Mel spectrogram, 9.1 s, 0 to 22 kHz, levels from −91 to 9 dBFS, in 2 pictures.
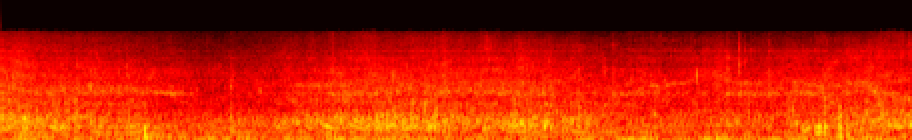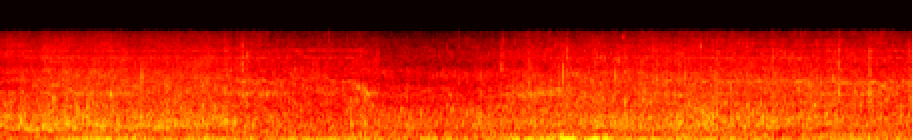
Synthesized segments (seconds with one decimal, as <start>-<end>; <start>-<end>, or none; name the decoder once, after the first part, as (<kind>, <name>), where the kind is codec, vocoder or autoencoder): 0.0-3.0 (autoencoder, DAC-VAE); 3.4-5.7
